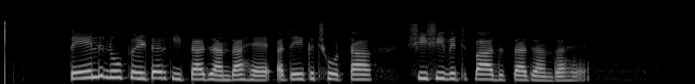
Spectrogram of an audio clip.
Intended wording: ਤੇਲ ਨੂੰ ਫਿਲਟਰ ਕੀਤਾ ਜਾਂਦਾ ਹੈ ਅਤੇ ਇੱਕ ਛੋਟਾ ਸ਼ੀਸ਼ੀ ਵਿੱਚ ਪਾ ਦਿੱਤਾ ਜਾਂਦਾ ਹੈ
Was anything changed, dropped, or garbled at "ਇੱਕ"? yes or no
no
